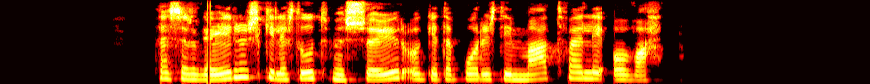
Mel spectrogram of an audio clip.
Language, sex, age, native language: Icelandic, female, 40-49, Icelandic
